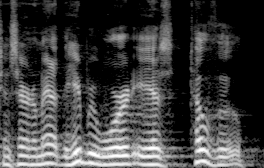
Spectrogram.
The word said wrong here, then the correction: tohu: tohu. It's how you say it, tohu.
